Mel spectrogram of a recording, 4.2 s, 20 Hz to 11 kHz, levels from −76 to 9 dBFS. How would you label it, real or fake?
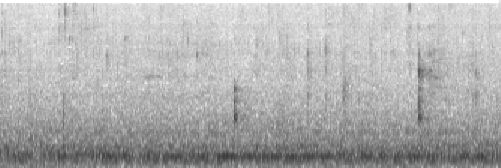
real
